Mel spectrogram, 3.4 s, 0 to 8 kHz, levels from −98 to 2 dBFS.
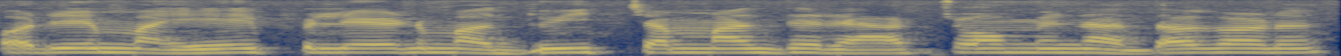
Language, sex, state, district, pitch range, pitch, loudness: Garhwali, female, Uttarakhand, Tehri Garhwal, 200-215 Hz, 210 Hz, -19 LUFS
